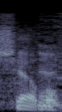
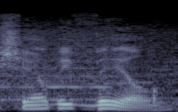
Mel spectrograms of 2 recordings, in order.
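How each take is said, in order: First: It is said in the local Tennessee way. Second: It is said in the careful outsider's way. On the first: This is how locals say it. The speaker calls it right. "It's Shelbyville" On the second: This is how people from elsewhere say it. The speaker calls it wrong. "We don't say Shelbyville down here"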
